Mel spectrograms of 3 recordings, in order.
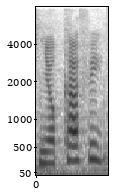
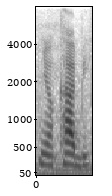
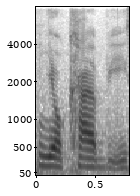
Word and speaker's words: Nyokabi: It's Nyokabi, not Nyokabi. Nyokabi, spelled with a B, pronounced as an F.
